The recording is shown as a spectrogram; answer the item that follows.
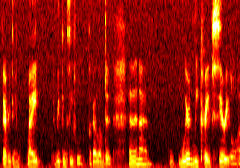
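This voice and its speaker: A woman talks at a very fast clip in a medium pitch. Her tone is dark and mellow, with vocal fry. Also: ordinary pitch variation. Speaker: new mother, vlogger. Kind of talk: casual talk to camera. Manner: upbeat, energetic.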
